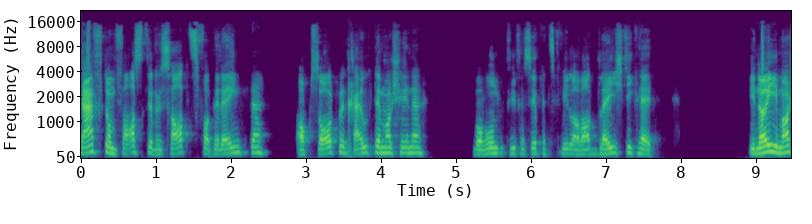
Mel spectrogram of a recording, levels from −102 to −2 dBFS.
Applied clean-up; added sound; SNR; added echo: neural mask model Resemble Enhance denoiser.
